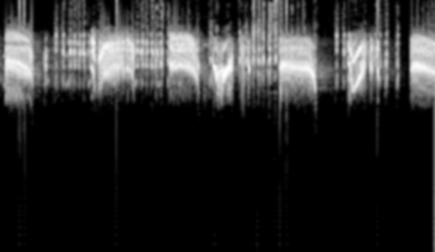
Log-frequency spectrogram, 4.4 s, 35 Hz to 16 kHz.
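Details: Mating call of swiftlets, 'Birahi Lintas Senja' lure version from 2023, used to attract swiftlets: loud harsh buzzy chirps of varying length alternating with softer rattling twitters and a few sharp clicks.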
